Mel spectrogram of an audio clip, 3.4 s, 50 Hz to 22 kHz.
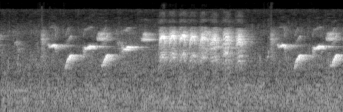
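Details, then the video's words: Lesser green leafbird, a small songbird, singing: short rising whistled notes near 2–4k, then a rapid buzzy chattering trill around 6k, followed again by rising whistled phrases; quiet background. "Burung cucak ijo mini"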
